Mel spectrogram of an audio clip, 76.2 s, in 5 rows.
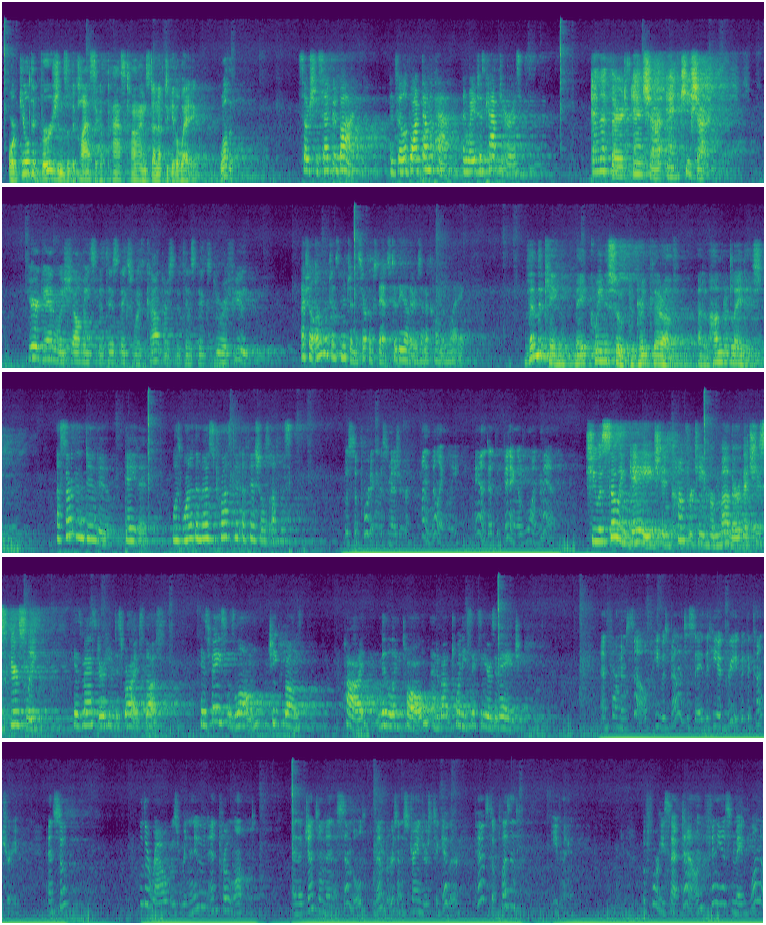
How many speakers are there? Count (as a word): ten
